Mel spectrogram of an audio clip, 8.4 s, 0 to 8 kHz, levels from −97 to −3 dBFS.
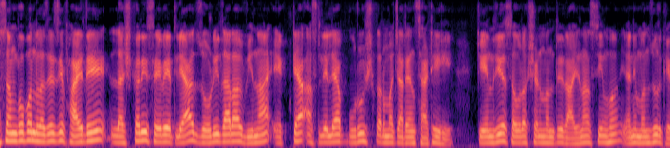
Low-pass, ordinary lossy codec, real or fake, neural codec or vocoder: none; none; fake; codec, 16 kHz, 8 kbps, FunCodec, trained on LibriTTS, 25 frames a second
